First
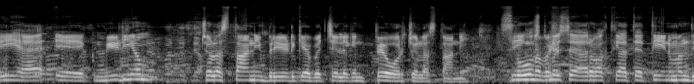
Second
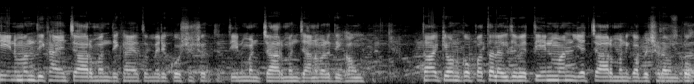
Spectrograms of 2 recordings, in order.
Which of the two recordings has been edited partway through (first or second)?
first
